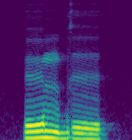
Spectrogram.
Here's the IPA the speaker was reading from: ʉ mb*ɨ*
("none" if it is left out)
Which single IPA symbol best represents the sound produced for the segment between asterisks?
ɨ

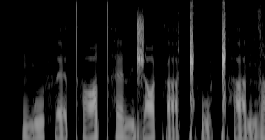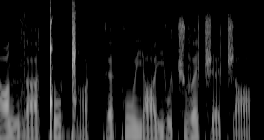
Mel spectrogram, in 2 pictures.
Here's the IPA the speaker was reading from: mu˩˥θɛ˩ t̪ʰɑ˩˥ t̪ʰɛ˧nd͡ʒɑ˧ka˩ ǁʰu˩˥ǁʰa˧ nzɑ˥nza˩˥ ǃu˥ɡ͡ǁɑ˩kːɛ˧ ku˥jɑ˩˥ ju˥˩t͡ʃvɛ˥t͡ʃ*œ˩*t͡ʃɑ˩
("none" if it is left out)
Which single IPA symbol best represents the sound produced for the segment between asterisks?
ɛ˩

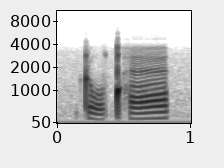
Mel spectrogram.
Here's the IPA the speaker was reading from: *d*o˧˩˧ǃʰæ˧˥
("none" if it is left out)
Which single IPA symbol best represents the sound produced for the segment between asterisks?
ʈ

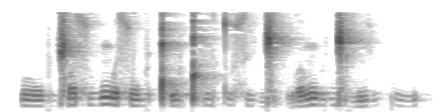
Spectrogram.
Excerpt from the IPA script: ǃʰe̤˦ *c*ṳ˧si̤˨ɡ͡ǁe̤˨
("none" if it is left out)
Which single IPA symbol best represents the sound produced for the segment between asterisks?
t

